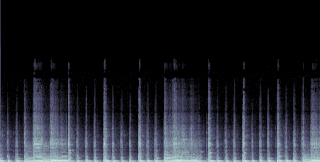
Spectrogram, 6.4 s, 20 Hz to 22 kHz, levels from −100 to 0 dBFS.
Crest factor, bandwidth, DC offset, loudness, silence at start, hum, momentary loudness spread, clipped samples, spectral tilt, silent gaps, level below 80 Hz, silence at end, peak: 14 dB; 9.8 kHz; under 0.1%; -22 LUFS; 0 s; none; 9 LU; under 0.1%; -7 dB/octave; none; -46 dBFS; 0 s; -8 dBFS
